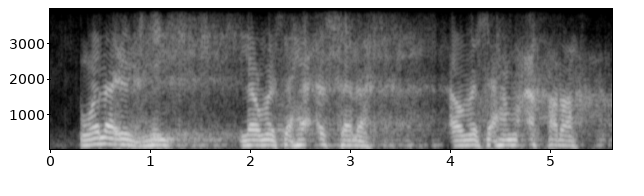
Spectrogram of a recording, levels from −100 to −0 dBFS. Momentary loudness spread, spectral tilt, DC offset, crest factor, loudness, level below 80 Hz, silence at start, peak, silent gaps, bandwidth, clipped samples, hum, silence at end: 17 LU; -12 dB/octave; under 0.1%; 14 dB; -24 LUFS; -54 dBFS; 0.3 s; -10 dBFS; none; 4 kHz; under 0.1%; none; 0 s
